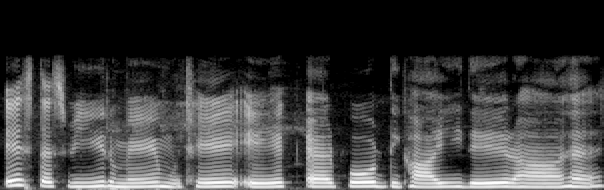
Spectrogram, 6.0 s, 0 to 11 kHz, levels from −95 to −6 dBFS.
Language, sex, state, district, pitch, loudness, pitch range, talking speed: Hindi, female, Madhya Pradesh, Katni, 225 Hz, -13 LUFS, 215-235 Hz, 100 wpm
